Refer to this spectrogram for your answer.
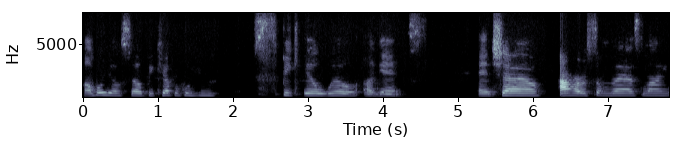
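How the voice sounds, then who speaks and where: A woman speaks at a very slow pace in a medium pitch, her intonation fairly even. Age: 50s. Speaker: livestreamer. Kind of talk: casual livestream commentary.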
